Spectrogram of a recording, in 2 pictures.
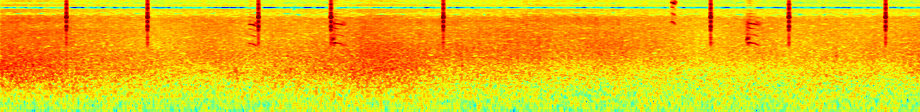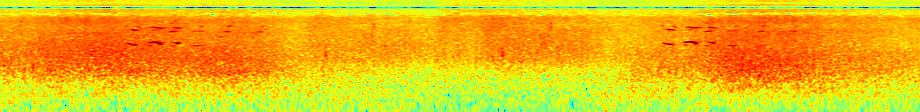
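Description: Waves wash and swell in slow surges.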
